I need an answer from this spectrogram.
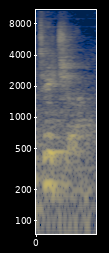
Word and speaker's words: teacher: Because it's followed by ch, it's subject to Pre-Fortis Clipping, as indeed the simple verb teach is. But because it's got an unstressed syllable after it, it's also subject to rhythmic clipping. So both of these accumulate together, they have a double effect, and the result is that the E in teacher is really not very long in duration at all.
